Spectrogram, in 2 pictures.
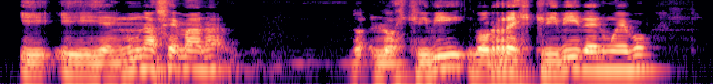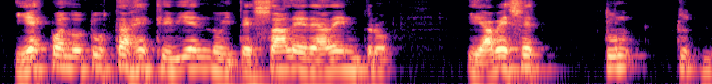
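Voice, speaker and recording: Somewhat breathy and dark, mellow in tone, a man at medium pitch speaks fairly slowly with long, frequent pauses. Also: ordinary pitch variation. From Cuba, raised there after birth in New York. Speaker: retired professor and novelist. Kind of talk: interview. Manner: halting, many repetitions and fillers.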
